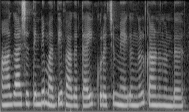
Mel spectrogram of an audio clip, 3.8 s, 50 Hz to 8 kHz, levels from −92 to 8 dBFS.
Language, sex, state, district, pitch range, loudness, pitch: Malayalam, female, Kerala, Kollam, 230-260 Hz, -21 LUFS, 240 Hz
